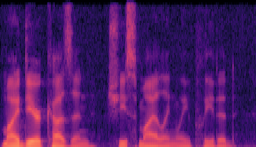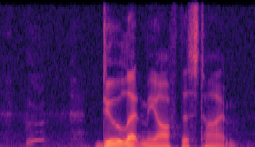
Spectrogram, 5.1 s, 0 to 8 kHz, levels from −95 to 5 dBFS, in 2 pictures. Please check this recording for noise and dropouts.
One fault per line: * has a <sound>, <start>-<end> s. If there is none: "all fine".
* has a breath, 2.8-3.1 s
